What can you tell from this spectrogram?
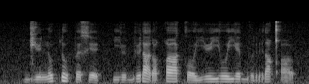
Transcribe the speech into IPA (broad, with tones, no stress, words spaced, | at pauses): d͡ʑy˨nu˦p ɾu˨ pɘ˨xɪ˨ | jʉ˨bʉ˦ɾa˨ɾu˦ qʷa˦ko˨ jy˦ju˦ jɪ˦bu˨ re˦qʼo˨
